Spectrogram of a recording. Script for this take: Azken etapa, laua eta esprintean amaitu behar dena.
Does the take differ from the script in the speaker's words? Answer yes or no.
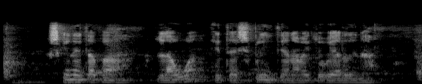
no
